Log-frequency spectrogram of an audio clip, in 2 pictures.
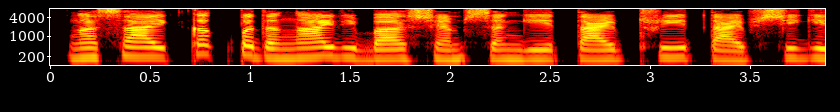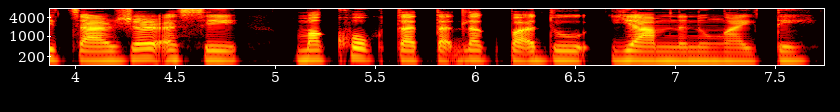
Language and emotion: Manipuri, neutral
